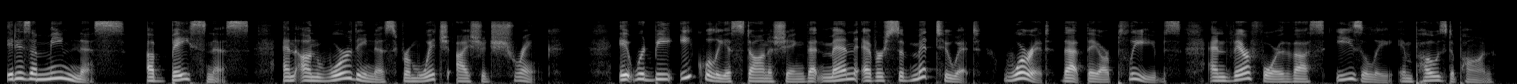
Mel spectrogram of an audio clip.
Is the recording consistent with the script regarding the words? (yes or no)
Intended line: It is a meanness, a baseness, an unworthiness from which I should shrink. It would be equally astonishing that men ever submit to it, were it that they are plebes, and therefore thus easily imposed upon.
yes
